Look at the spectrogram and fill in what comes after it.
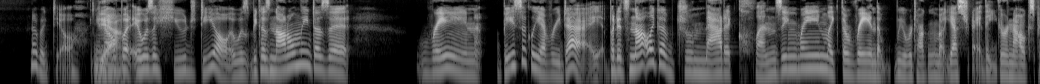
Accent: New Jersey, United States; moved away as an adult; also born or lived in Middletown, Connecticut / New York; now in Portland, United States; So I moved from Middletown, Connecticut, where I went to college. I'm from mm-hmm. New Jersey. And then I went to New York. And then I lived in New York for 5 years-ish, 5 and a half. And then I moved to Portland, Oregon

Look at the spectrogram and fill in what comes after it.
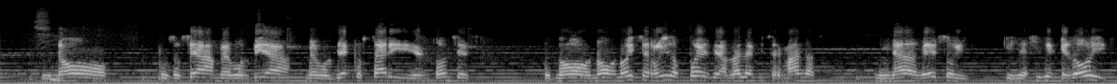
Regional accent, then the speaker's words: Querétaro, Mexico; now in San Diego, United States; soy de Querétaro, pero ahorita estoy viviendo en San Diego, California.

